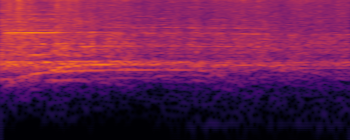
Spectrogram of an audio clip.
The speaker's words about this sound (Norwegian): Ja, Oprah Winfrey fikk eh, mye applaus.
